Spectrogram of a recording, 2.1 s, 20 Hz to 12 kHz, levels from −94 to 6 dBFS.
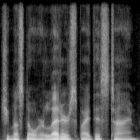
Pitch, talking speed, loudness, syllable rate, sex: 105 Hz, 225 wpm, -17 LUFS, 4.5 syllables/s, male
